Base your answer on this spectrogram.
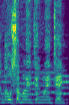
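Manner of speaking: angry, firm shouted outburst.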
